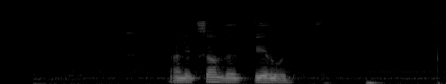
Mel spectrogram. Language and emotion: Russian, neutral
